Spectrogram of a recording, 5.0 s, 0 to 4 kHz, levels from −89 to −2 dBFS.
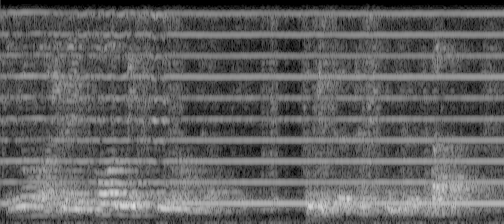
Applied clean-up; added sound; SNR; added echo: none; Bowed string instrument; 3 dB; reverberation time 1.1 s.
